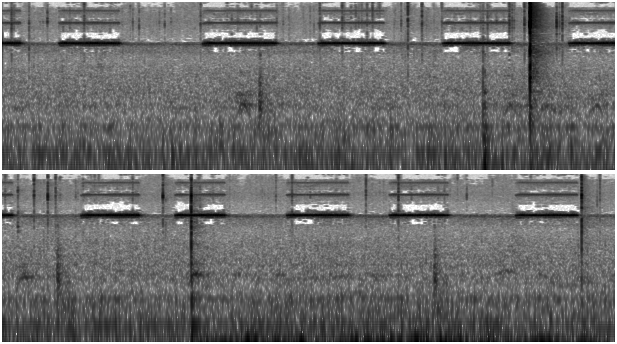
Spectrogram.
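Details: Cricket chirping at night beside a campfire: steady high, ringing trills in short bursts of about half a second, repeated roughly every second, with crackling fire pops, one sharp snap and a low background rumble.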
